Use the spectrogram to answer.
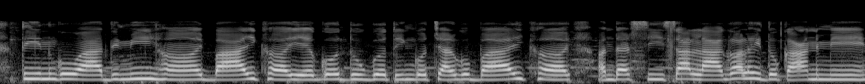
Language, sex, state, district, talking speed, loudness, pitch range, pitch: Bajjika, female, Bihar, Vaishali, 140 wpm, -17 LUFS, 220-240 Hz, 230 Hz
